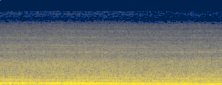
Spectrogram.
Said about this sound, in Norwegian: Hva er det som skjer nå, da? Hvorfor går det så seint? Å ja, der er faktisk en moped, ja.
